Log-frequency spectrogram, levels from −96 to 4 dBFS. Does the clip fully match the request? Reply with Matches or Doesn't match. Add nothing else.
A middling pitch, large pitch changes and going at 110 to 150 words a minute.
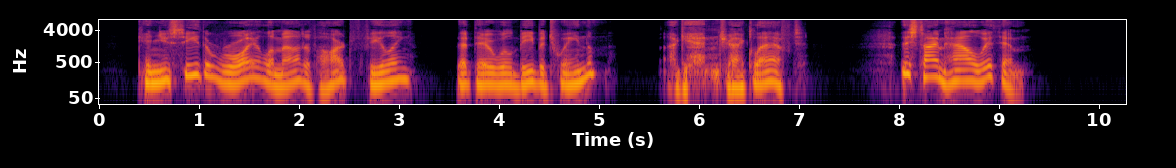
Matches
